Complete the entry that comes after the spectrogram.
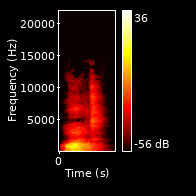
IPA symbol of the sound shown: ɔt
